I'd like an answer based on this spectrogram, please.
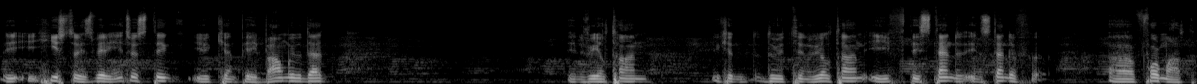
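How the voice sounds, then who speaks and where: A man who is not a native English speaker gives a business conference presentation, halting as he searches for words. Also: medium pitch, a little mellow. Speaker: conference presenter for a banking software company.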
